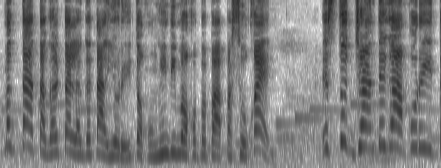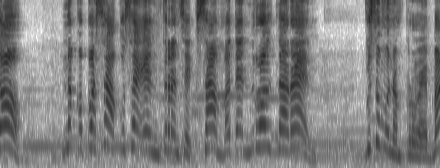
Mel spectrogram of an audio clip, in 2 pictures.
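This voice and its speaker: A woman's voice: very high voice, lively intonation, fast talker, over music. An actress in a Filipino radio drama playing an indignant woman near sixty, a new college freshman who is combative, exasperated and demanding.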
